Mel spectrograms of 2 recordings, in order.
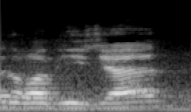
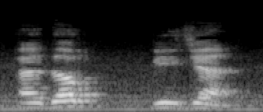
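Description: First: The dh sound is closed with no vowel. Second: The dh sound is followed by an a vowel. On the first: "إن سكرناها" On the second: "وفتح قوم الذال"

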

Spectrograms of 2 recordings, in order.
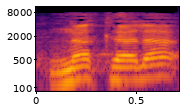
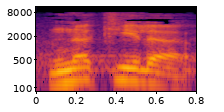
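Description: First: The middle vowel is a, as in qa'ada. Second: The middle vowel is i, as in ta'iba. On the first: "من باب قعد" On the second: "أو تعب"

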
